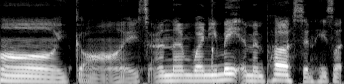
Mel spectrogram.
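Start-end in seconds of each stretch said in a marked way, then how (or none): 0.0-1.5 long, drawn-out, stretched hi. Imitating the boss introducing a training course: Tim Martin impression. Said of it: "introduces every single training course that he's involved in with".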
